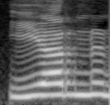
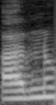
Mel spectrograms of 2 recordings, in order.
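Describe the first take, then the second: First: An extra 'e' vowel comes before the word. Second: The word starts directly with its vowel. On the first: The speaker calls it wrong. "ई अर्न नहीं बोलते हैं" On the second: The speaker calls it right. "इसको अर्न बोलते हैं"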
